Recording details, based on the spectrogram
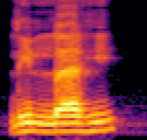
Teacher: لام لفظ الله ترقیق یعنی تنک شده است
